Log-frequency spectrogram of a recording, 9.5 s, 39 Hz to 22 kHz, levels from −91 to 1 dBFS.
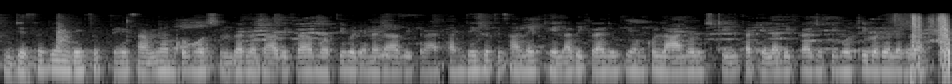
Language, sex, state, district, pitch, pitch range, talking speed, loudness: Hindi, male, Chhattisgarh, Rajnandgaon, 110 Hz, 105-110 Hz, 290 wpm, -36 LUFS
